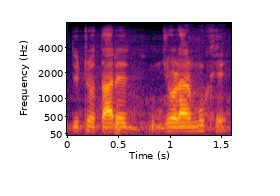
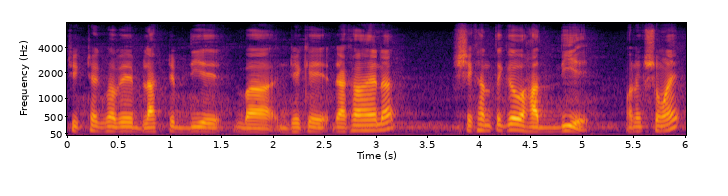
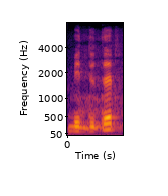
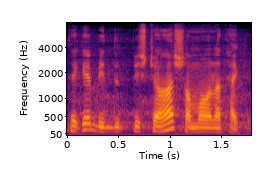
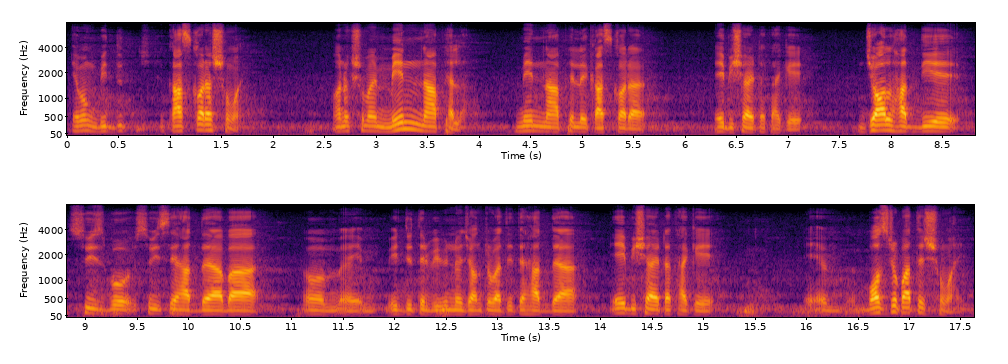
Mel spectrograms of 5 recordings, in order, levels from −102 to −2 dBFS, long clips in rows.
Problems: none marked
